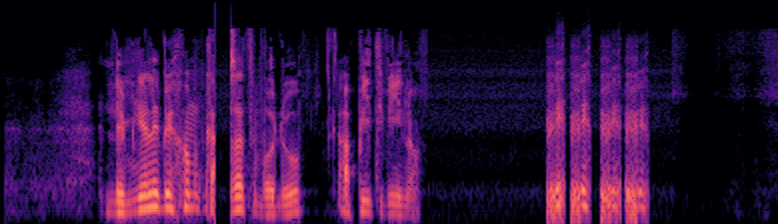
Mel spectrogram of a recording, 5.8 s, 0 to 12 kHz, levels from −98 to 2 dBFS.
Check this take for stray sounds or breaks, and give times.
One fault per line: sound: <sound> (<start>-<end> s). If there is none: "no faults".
sound: dropout (1.6-1.7 s)
sound: laugh (4.1-4.9 s)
